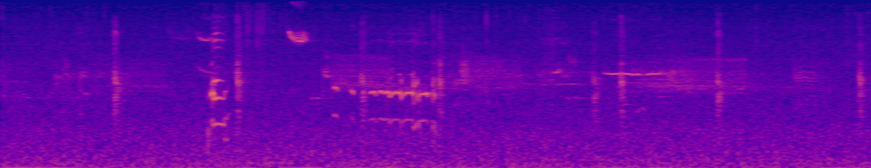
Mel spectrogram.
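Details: Grey squirrel calling in spring, responding to a hawk close by. A sharp harmonic cry, then a wavering, slightly buzzy call about a second later, over faint distant chirps, soft clicks and a low steady hum.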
